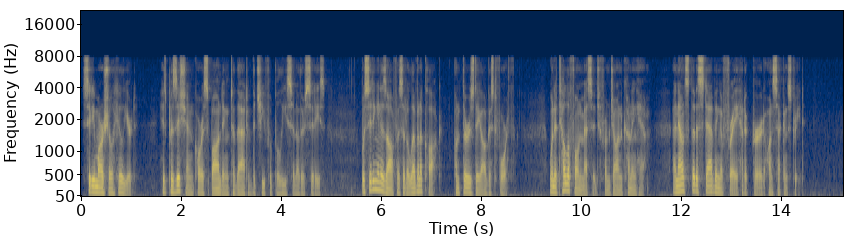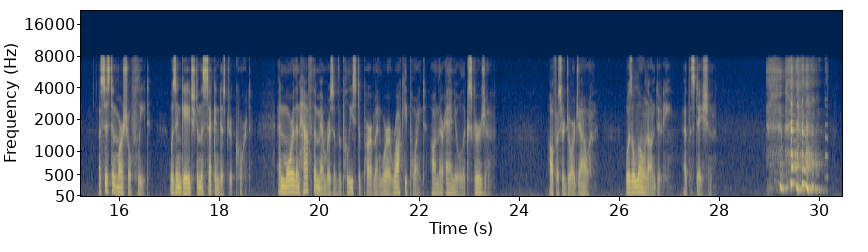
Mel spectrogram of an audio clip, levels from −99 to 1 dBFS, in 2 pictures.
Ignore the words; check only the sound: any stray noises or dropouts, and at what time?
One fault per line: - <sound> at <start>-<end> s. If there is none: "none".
- dropout at 13.3-13.4 s
- laugh at 28.9-30.2 s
